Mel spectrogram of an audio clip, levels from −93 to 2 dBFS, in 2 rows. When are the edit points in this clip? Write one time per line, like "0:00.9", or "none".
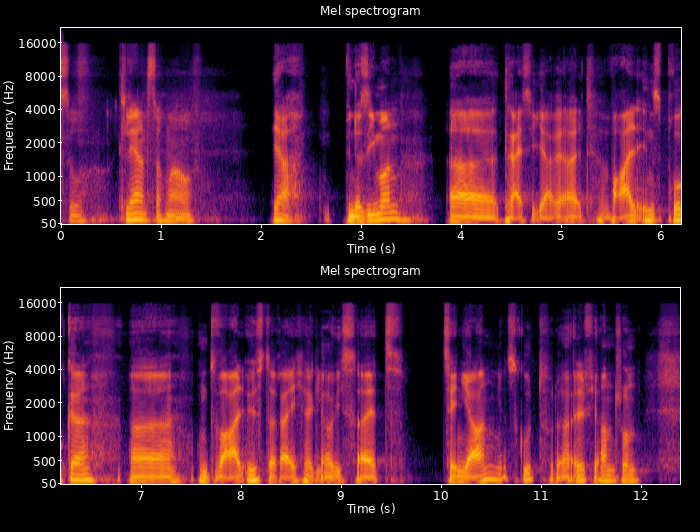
none

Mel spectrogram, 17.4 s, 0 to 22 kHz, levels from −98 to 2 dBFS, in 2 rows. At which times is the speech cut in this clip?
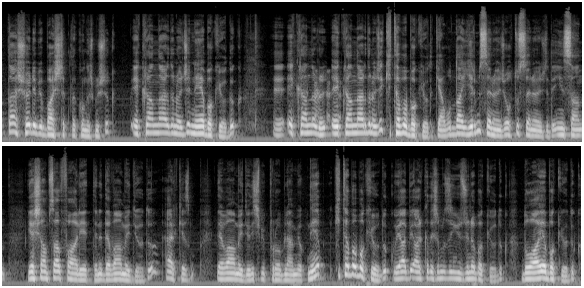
none

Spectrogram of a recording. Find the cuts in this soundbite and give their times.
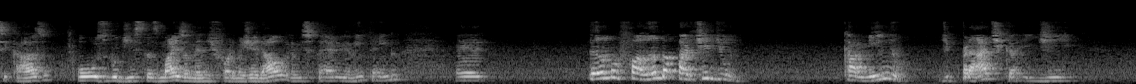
0:02.9

